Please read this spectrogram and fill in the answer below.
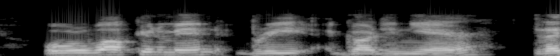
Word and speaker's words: Gardinier: Well, we're welcoming in Bree Gardinier. Did I say it right for the first time? Yes. I did. I've always called you Gardner for the longest time, Mhm.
